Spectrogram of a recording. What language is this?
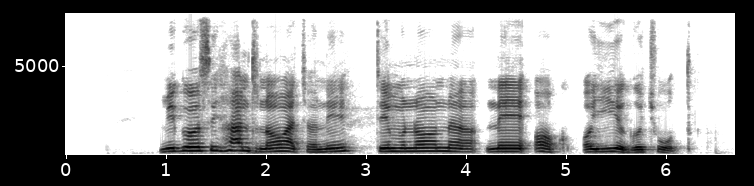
Luo (Kenya and Tanzania)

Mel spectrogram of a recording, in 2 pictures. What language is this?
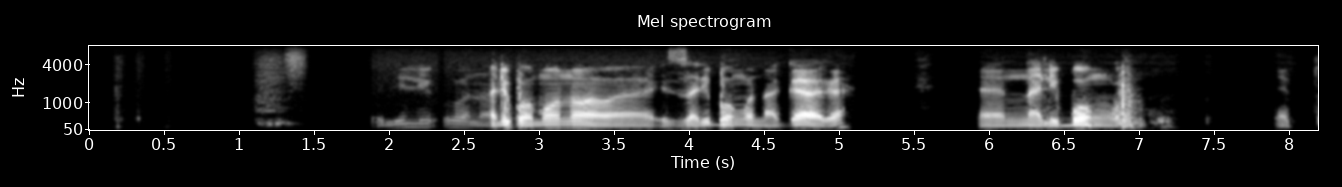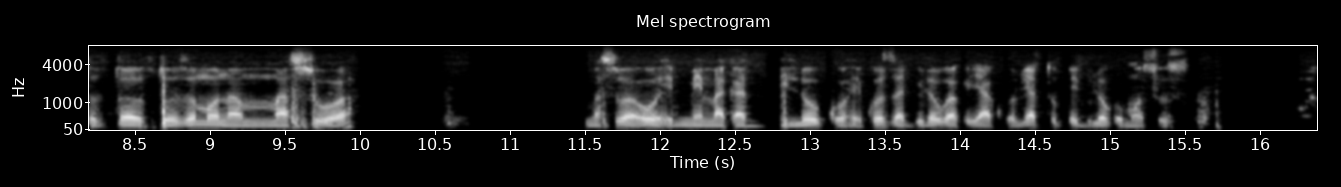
Lingala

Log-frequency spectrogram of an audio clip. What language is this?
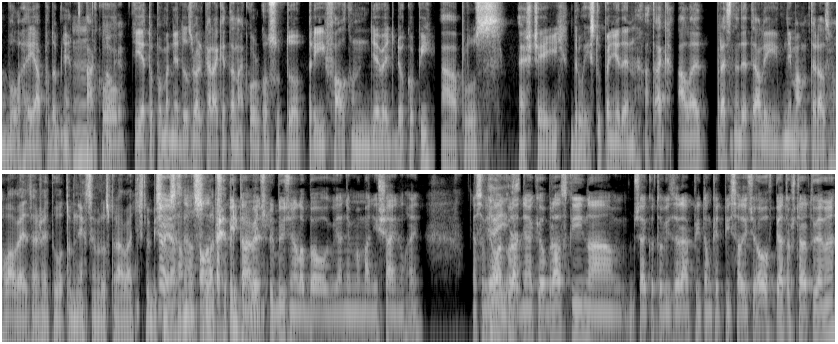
Slovak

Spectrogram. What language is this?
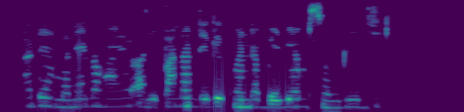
Swahili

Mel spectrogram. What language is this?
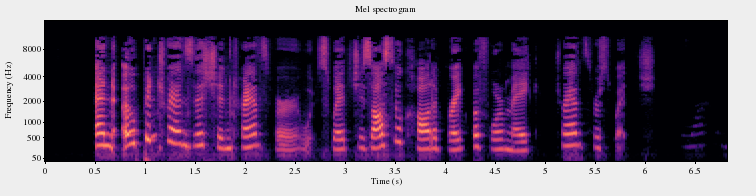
English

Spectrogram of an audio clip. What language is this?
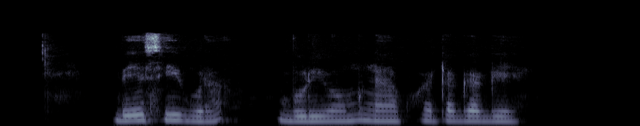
Ganda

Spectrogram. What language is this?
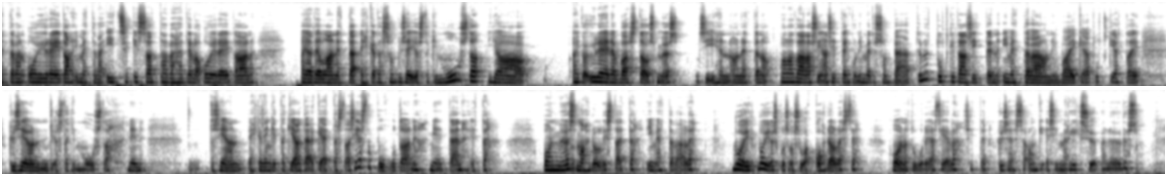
Finnish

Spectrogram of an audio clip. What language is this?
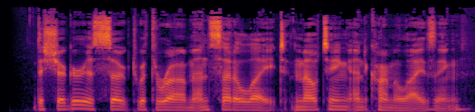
English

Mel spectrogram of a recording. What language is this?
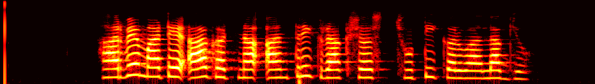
Gujarati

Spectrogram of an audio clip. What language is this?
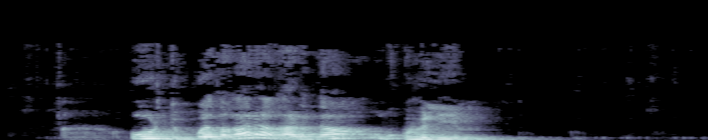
Kabyle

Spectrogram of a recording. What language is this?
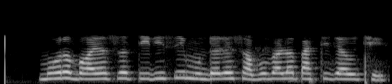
Odia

